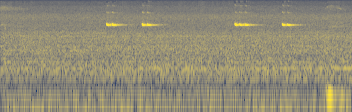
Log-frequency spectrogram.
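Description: Faint, high chirps of a cricket in a cage come in two pairs, with a soft low bump near the end in an otherwise quiet room.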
